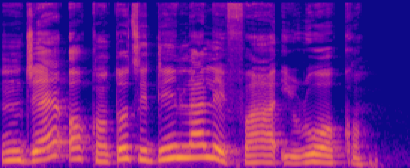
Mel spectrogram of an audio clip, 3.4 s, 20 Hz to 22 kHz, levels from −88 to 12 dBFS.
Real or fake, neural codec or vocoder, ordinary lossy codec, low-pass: real; none; none; none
